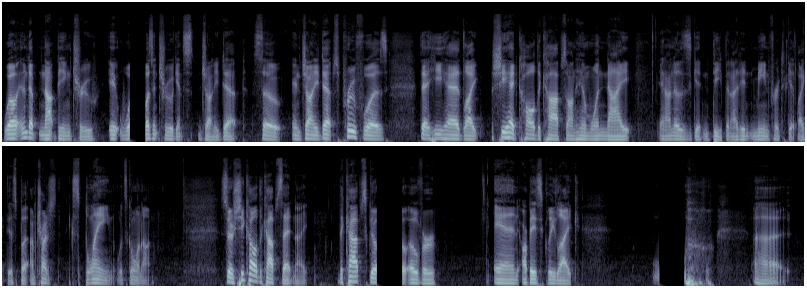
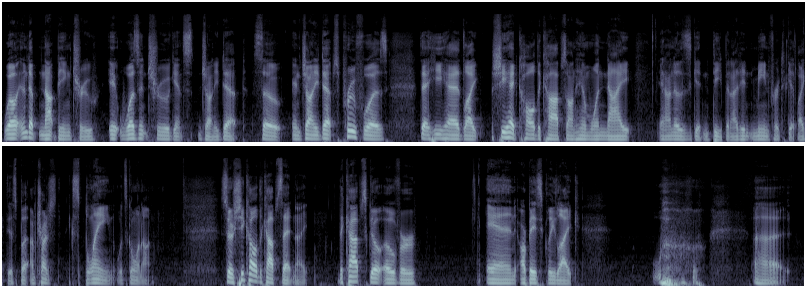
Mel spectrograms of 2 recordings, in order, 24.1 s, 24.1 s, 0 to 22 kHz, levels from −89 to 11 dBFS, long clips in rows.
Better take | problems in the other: second | audio freezing; at 2 s, at 18 s and at 22 s

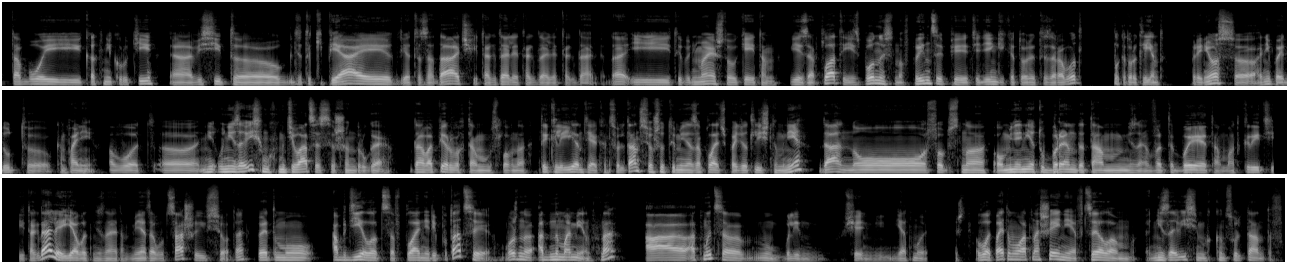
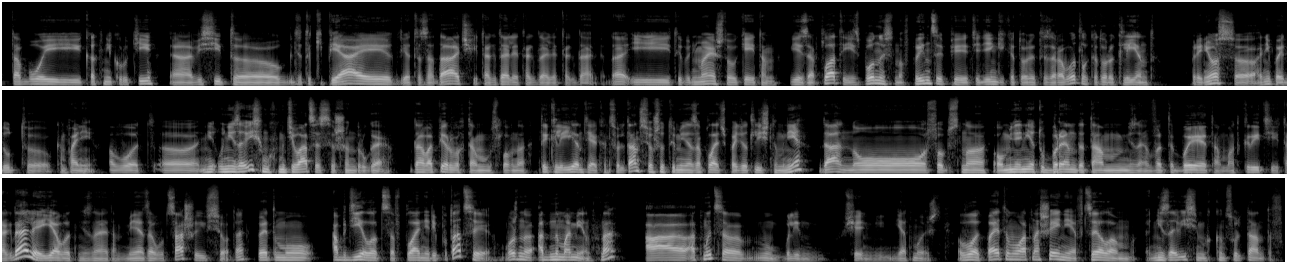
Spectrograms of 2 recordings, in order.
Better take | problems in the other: second | audio freezing; at 11 s, at 26 s and at 35 s

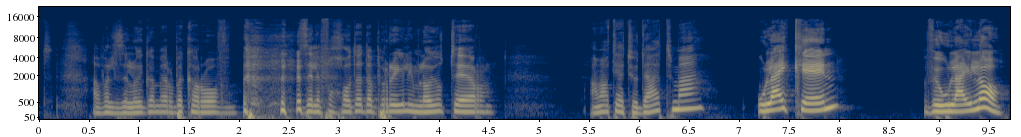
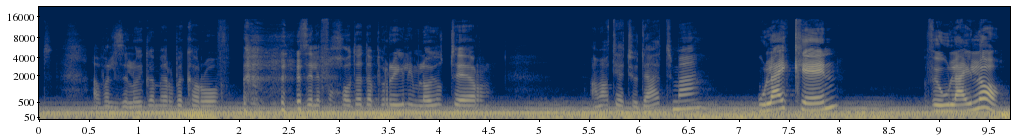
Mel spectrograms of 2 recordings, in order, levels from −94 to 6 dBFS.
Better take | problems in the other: first | low rumble; loud; throughout; 7 dB below the speech

